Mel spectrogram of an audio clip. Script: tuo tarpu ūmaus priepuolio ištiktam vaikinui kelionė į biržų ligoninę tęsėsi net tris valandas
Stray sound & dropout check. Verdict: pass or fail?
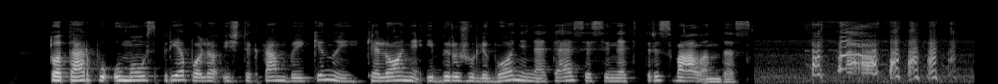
fail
